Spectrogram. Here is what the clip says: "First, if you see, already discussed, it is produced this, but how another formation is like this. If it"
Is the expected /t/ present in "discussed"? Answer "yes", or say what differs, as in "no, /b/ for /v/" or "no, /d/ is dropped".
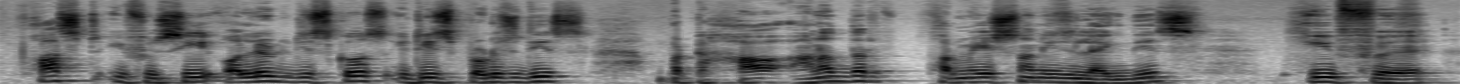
no, /t/ is dropped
